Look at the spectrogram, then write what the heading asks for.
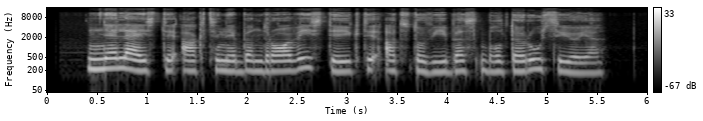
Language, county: Lithuanian, Vilnius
